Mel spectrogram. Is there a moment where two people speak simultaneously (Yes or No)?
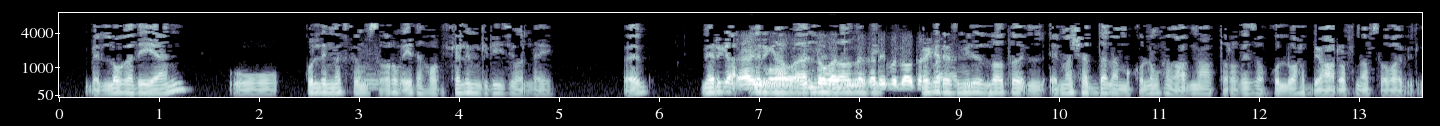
Yes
